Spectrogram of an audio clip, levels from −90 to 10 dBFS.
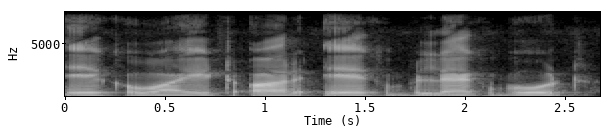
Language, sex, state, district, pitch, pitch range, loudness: Hindi, male, Jharkhand, Ranchi, 110 Hz, 110-115 Hz, -18 LUFS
